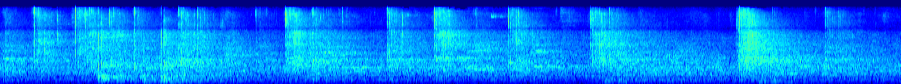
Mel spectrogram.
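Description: A crowd of men and women talk and murmur in a large echoing hall.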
